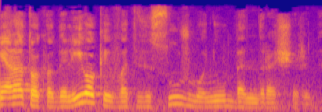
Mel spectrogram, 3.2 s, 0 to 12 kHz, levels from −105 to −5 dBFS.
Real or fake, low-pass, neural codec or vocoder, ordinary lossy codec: real; 9.9 kHz; none; MP3, 64 kbps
